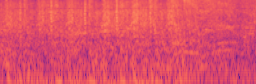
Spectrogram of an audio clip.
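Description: Rapid gunfire blasting at a core during a boss fight in the video game Agents of Mayhem, a dense continuous barrage with music and effects underneath, loud and close throughout.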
